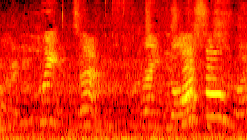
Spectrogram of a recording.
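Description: Children's voices chattering and calling out among the tram passengers in short high-pitched bursts, over the low steady rumble of the moving tram.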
